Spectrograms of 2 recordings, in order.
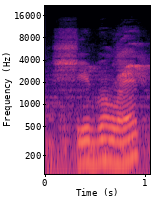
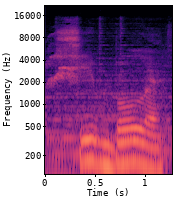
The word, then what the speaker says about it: Shibboleth: If he answered no, they told him, "Please say Shibboleth." If he said Siboleth, because he could not pronounce it correctly, they seized him and executed him at the fords of the Jordan.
